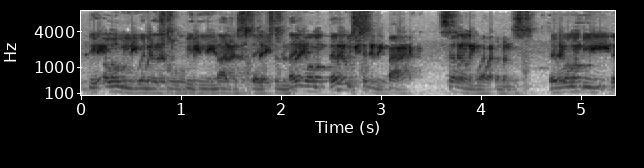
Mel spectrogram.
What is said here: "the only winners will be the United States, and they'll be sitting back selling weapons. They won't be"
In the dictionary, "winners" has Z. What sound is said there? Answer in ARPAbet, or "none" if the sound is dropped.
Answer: Z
